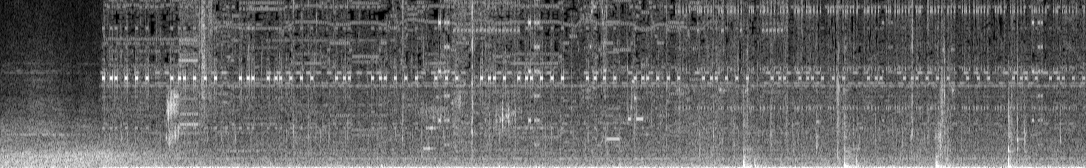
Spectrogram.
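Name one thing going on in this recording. Electronic consoles beep and chirp with small high tones.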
